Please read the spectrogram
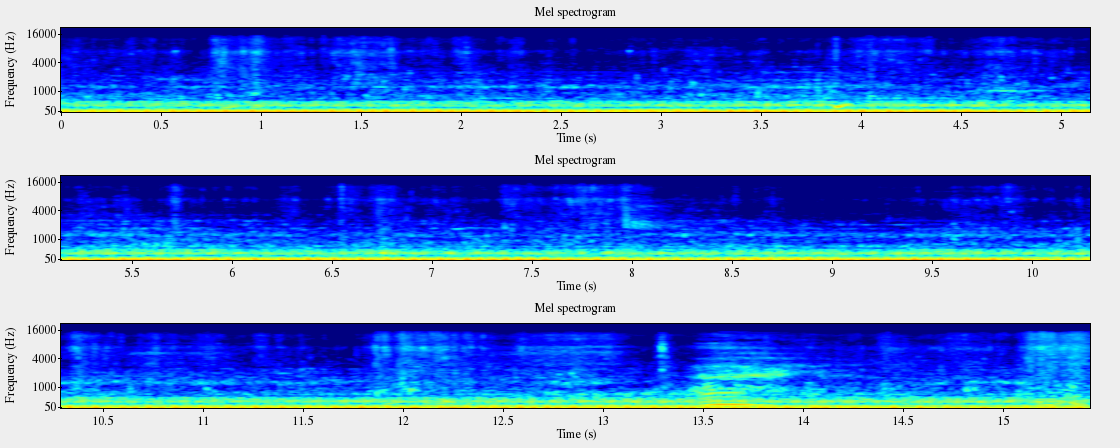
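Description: A steady low engine drone with a constant hum, the kind made by a boat engine running in a harbour.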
